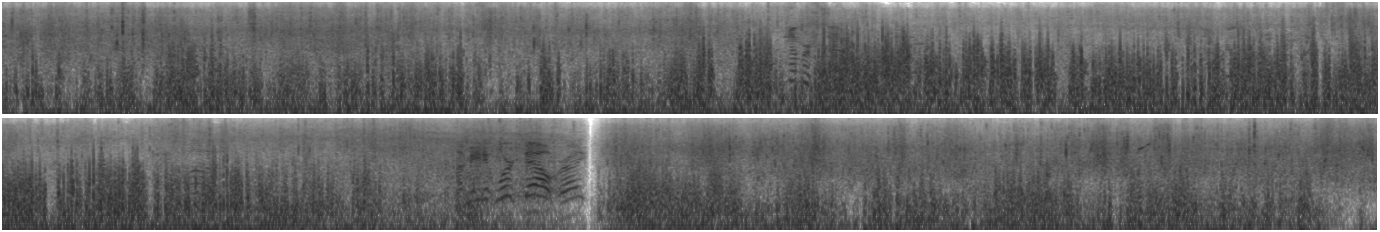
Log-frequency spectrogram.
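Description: Wind buffets the microphone outdoors with a steady roar.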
